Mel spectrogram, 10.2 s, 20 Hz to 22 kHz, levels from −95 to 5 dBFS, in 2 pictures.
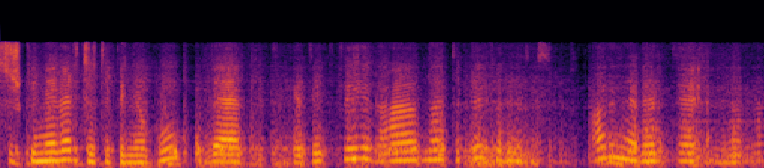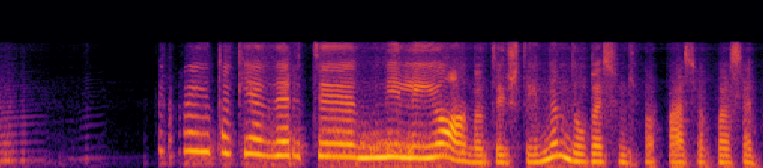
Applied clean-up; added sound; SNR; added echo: neural mask model RNNoise.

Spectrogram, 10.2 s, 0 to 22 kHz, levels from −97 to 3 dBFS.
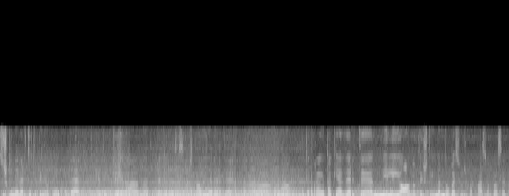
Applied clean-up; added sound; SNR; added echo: none; Vehicle; 2 dB; none.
